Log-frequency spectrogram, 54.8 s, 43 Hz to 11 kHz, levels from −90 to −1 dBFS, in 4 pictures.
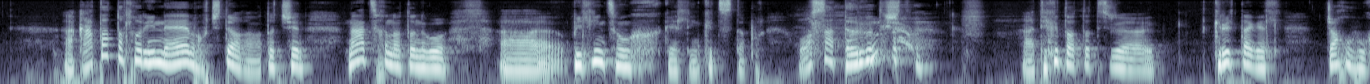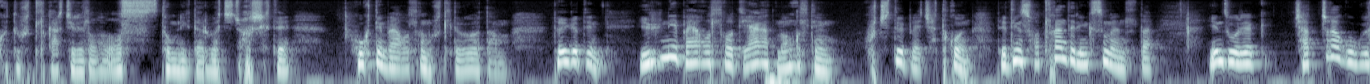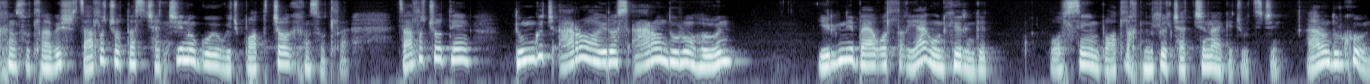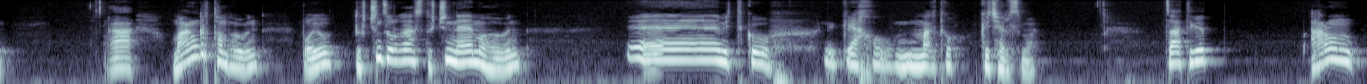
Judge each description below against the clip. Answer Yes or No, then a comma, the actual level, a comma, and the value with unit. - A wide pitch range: Yes, wide, 7.4 semitones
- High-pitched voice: No, medium, 150 Hz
